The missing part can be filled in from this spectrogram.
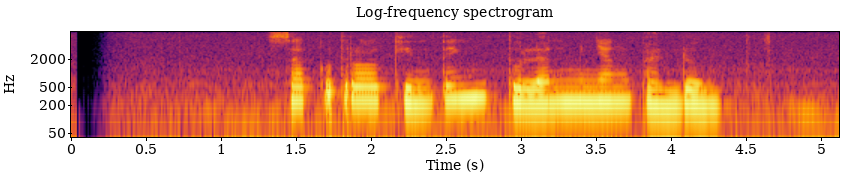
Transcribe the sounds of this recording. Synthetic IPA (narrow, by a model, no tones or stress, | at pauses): sakut̪ɾɔɡ̥int̪ɪŋd̪̥o̤lanməɲaŋb̥a̤nɖʊŋ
